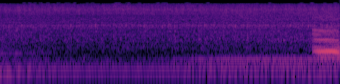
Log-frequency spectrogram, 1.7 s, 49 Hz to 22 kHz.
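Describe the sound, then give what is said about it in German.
A helicopter rotor spinning up to about 200 revolutions before flight: a steady low mechanical drone with a rumbling pulse, then a sudden louder whine and hiss rising in over the final moments. “Jetzt rotieren wir da oben an unseren Rotor ein bisschen vor. Kann man ein bisschen zischen hören gleich.”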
